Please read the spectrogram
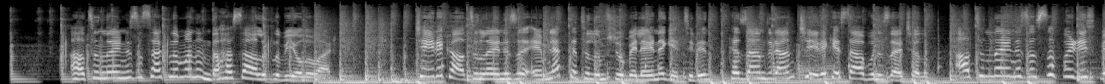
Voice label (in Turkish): reklam; emlak katilim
